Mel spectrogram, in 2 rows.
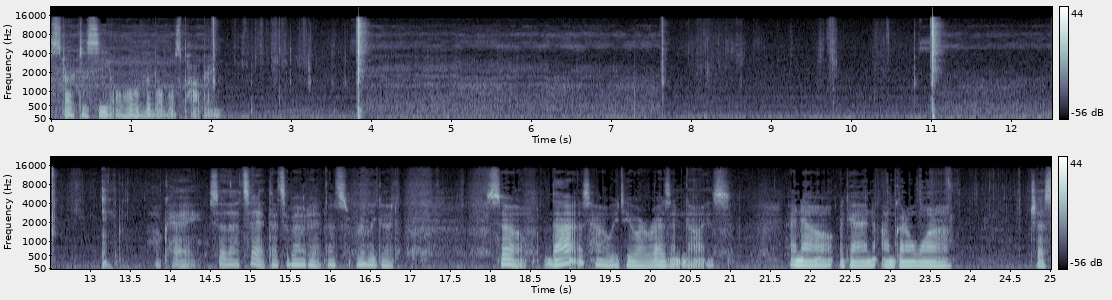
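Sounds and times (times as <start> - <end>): sharp clicks: 3.7 - 4.0.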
